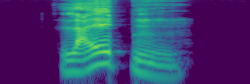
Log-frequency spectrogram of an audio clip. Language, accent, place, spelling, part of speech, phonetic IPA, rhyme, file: German, Germany, Berlin, lallten, verb, [ˈlaltn̩], -altn̩, De-lallten.ogg
- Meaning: inflection of lallen: 1. first/third-person plural preterite 2. first/third-person plural subjunctive II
